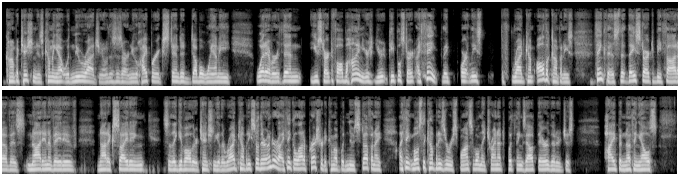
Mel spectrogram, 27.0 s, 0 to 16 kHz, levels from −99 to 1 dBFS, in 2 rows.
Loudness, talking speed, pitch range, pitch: -19 LUFS, 235 wpm, 145-160 Hz, 150 Hz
